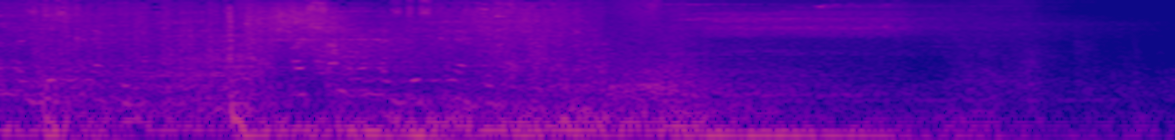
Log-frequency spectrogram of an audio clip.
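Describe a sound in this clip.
Magic spells blast and crackle in a loud fight.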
